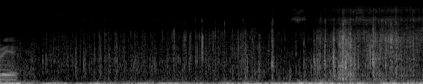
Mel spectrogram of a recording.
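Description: Mountain bike tyres rolling over loose gravel and stones, a crunching crackle with a few sharp clicks, growing louder over the last second as the bike comes close.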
